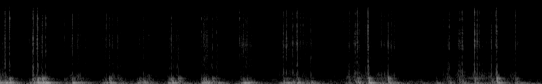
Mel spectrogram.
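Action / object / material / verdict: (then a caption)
scrape / cellulose sponge scraped with a knife blade / cellulose / none. An X-Acto knife blade scratches the surface and edge of a thick, hand-sized block of light blue porous cellulose sponge held in the hand. It makes quick, irregular scraping strokes with a low, rough rumble and bursts of bright, dry hiss.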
